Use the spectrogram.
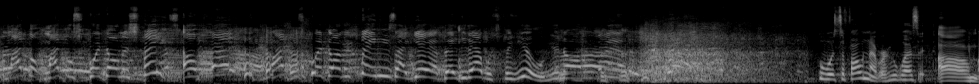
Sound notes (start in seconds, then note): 5.6 audience laughing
